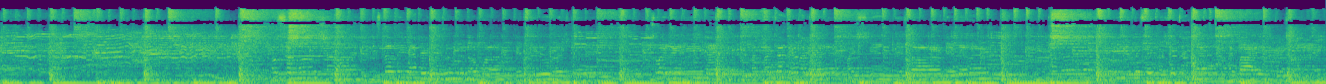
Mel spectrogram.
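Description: Live band playing amplified through a PA: electric guitars, bass and drums with a steady beat, and a singer.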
